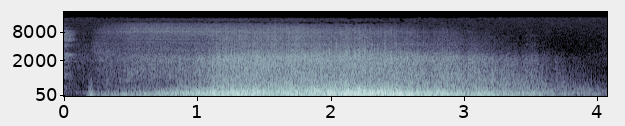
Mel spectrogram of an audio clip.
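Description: Breath blown into a cassette recorder's built-in condenser microphone makes a loud roaring rush of wind noise that swells, holds and then fades over about four seconds.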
